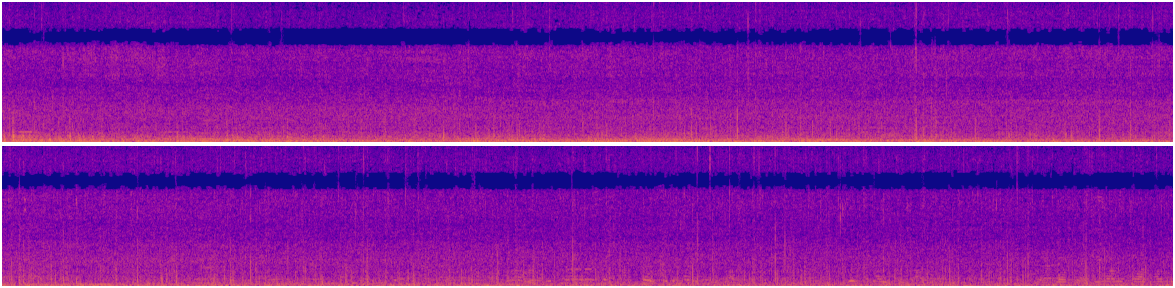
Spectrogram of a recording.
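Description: Heavy rain pouring steadily onto paving, a dense even hiss of splashing drops that eases slightly toward the end.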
